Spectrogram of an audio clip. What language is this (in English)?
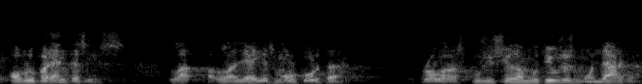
Catalan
